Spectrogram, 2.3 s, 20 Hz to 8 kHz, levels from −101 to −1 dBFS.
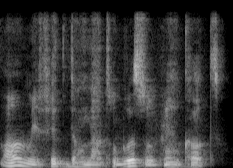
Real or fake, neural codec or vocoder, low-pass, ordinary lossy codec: fake; codec, 24 kHz, 1 kbps, SNAC; 7.2 kHz; none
